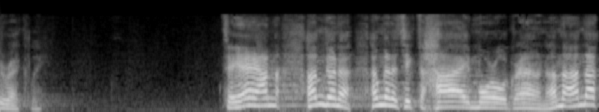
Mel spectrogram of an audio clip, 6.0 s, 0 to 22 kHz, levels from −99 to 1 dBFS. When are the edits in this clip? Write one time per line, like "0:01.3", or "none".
none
